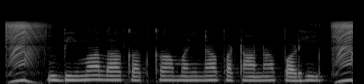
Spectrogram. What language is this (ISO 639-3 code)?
hne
